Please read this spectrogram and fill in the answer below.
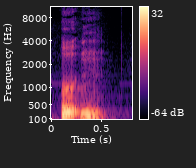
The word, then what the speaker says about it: wouldn't: wouldn't，当 D 跟 N 在一起，通常 D 可以不发音，气流就阻塞一下变成 wouldn't。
